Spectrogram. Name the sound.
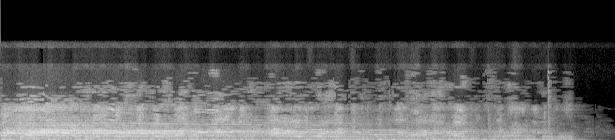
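man screaming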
